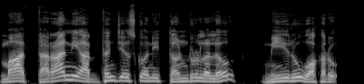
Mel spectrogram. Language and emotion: Telugu, disgusted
